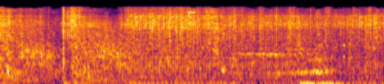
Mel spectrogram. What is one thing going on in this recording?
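Heavy debris crashes to the ground.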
